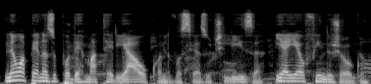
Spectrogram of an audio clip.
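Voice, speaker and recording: A man's voice: on the low side, lively intonation, fast talker. A man delivering political commentary as the translated voice of an interview guest. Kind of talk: Portuguese voice-over of political commentary.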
